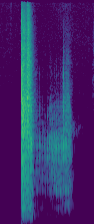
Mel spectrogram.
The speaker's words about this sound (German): Hierfür würfel ich, wie immer, und zwar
